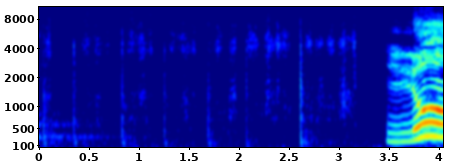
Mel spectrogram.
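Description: Chalk writing on a chalkboard: faint, scattered short taps and scratches as a line of a formula is written, then a man's voice starts near the end.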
